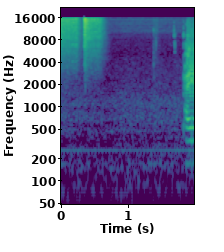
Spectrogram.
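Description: Automotive paint spray gun hissing briefly near the start, broken once, as red base coat is sprayed over the lower half of a car, over a steady low hum.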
